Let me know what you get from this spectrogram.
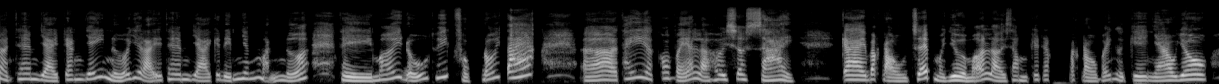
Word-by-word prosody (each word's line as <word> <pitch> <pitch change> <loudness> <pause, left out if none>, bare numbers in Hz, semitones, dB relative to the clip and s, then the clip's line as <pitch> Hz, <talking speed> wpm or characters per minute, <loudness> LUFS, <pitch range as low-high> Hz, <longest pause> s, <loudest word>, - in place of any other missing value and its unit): thêm 250 0 -3
vài 165 -6 +1
trang 225 +7 -4
giấy 275 +8 0
nữa, 165 - 0
với 275 +8 -2
lại 195 - 0
thêm 235 -1 -3
vài 165 -5 -1
cái 220 - -7
điểm 185 +7 -1
nhấn 265 0 -1
mạnh 195 -8 -4
nữa 175 - +1 0.3
thì 165 -5 +4
mới 240 - -1
đủ 175 +9 +1
thuyết 340 +5 -1
phục - - -5
đối 325 - -2
tác, 355 +8 +4 0.4
à, 200 +3 +2
thấy 290 +4 -3
có 275 +1 -5
vẻ 175 +6 0
là 265 - 0
hơi 220 +1 -2
sơ 235 +2 -1
sài. 190 -4 0 0.5
Cái, 215 -1 +5
bắt 235 - 0
đầu 150 0 +1
sếp 250 0 +3
mà 175 - -2
vừa 190 -3 +7
mở 155 +9 +2
lời 175 -11 0
xong 185 +1 -6
cái 220 - -8
rắc 215 0 -9 0.2
bắt - - -10
đầu 160 -3 -1
mấy 185 +6 -5
người 200 -7 -4
kia 185 +2 0
nhào 180 +2 +1
vô, 230 +1 +6
215 Hz, 230 wpm, -21 LUFS, 175-250 Hz, 0.5 s, vừa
